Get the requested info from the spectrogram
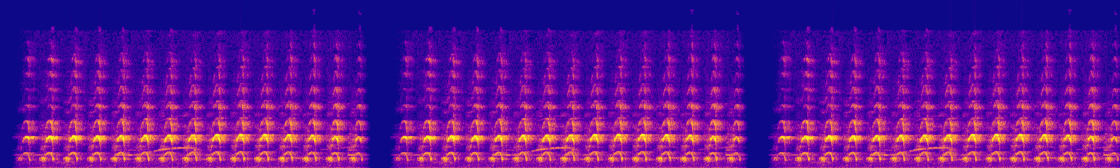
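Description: Gulls calling in a fast, even series of about five calls a second over a steady low rumble, with one rising call standing out. The same stretch of about four and a half seconds plays three times, with short breaks between.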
